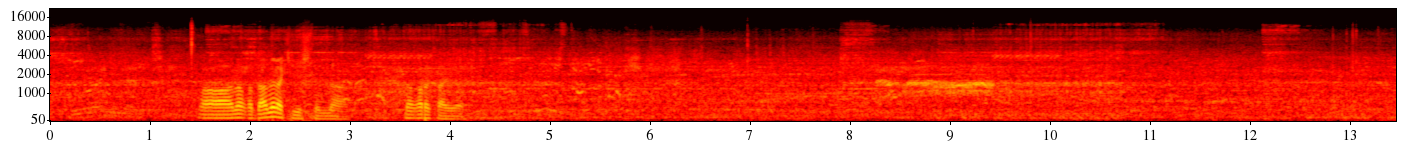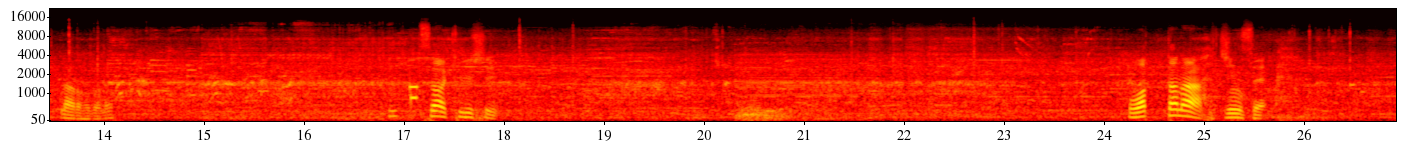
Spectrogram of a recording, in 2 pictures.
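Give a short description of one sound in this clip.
A slot machine plays electronic music and sound effects.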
